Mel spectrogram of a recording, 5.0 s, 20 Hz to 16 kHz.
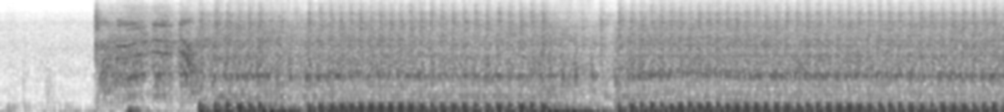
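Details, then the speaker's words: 2021 Kawasaki KLX 300R, fuel-injected single, cold start after the no-start was fixed with a replacement ignition part (Dynojet removed): short crank, then steady, slightly lumpy cold idle with even firing, normal. "that was the problem maybe yeah it's probably just cold it's electronic fuel injected so it has no carb"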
